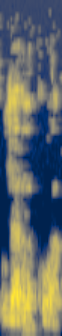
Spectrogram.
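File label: firetruck, Bulgarian; tuxpaint-stamps; vehicles; emergency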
